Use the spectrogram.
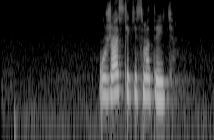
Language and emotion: Russian, neutral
